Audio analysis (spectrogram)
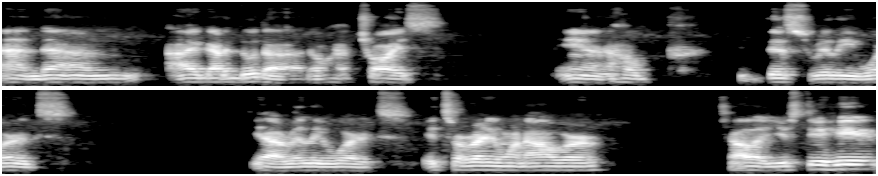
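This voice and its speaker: Very slowly, a man with a non-native accent speaks at a fairly low pitch in a monotone, flat intonation. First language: Portuguese. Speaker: YouTuber and businessman. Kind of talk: livestream Q&A monologue. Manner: casual, halting.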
